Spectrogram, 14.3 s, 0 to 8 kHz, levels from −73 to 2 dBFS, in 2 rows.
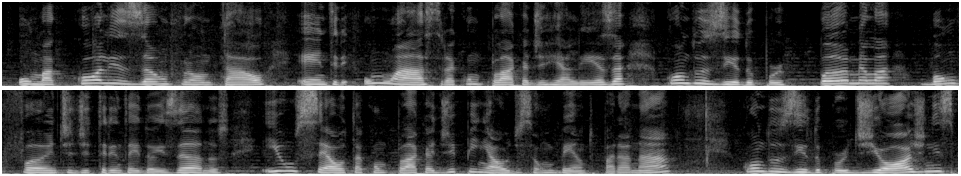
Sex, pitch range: female, 180-235 Hz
